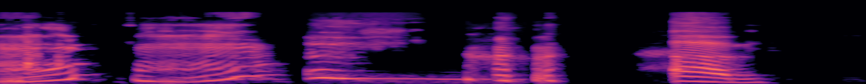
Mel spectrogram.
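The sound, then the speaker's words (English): A pet whines in a few drawn-out, wavering, moderately high cries separated by short gaps, with no talk over them. “Did you hear that? No. What is he doing? He's whining.”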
